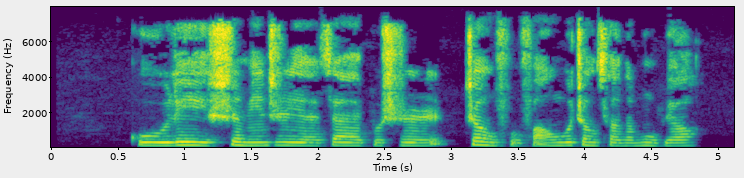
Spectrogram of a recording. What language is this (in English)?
Chinese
